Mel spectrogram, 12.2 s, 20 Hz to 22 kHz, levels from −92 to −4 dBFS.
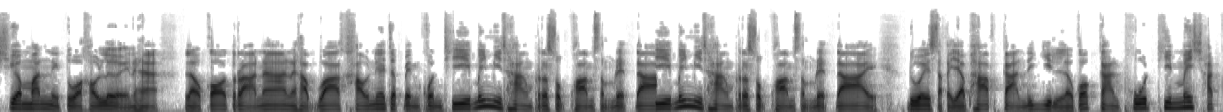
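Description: At 6.56 s the speech jumps back and a stretch of about 2.0 s plays a second time, running to 8.56 s before the clip continues. This is a stream segment repeated: the player queued or fetched the same chunk twice, so the programme loops once with a small blip at the join. Unlike a buffer stutter, which loops a tiny fragment rapidly, this replays a whole segment of coherent speech once.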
